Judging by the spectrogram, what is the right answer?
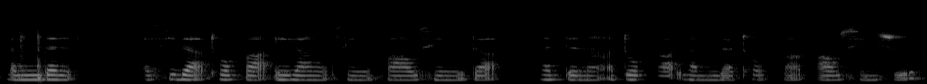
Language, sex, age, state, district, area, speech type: Manipuri, female, 18-30, Manipur, Tengnoupal, rural, spontaneous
